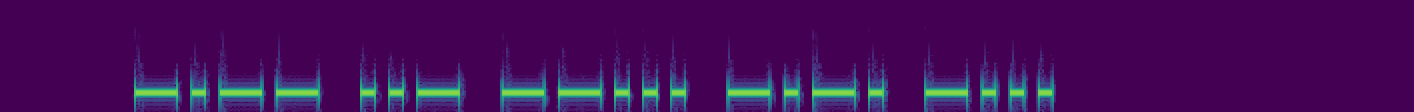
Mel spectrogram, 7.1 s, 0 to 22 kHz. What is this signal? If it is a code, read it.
Morse code, heard as a keyed tone, about 17 wpm, 700 Hz. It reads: YU7CB
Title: DXCC-100 Call Signs - 5 Characters - 17wpm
